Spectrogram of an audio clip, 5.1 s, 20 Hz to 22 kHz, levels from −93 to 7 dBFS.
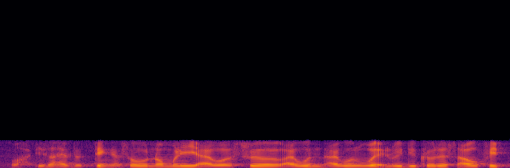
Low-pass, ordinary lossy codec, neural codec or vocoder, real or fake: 3.6 kHz; none; none; real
